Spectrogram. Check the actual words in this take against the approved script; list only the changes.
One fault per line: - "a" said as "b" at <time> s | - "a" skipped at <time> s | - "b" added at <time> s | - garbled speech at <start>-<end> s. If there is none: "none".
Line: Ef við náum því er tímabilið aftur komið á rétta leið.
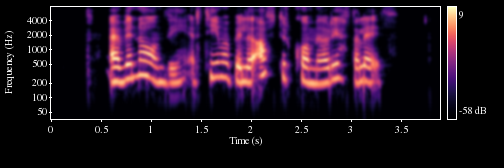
none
